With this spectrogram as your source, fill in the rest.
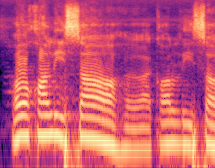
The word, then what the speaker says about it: Koliso: Koliso berarti ya bacanya, bukan Kalisa ya. Koliso ya.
